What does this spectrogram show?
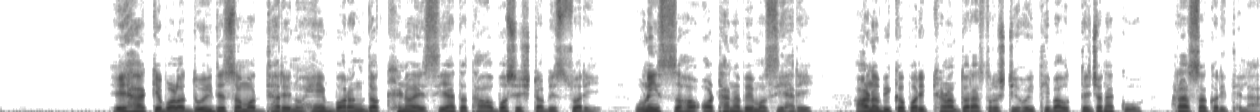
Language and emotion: Odia, neutral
